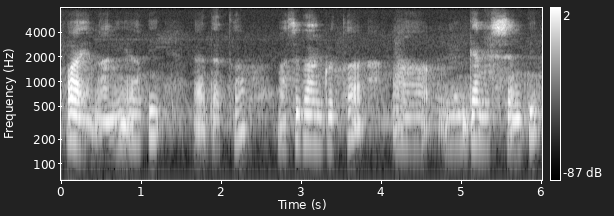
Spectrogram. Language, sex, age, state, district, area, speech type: Sanskrit, female, 60+, Telangana, Peddapalli, urban, spontaneous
